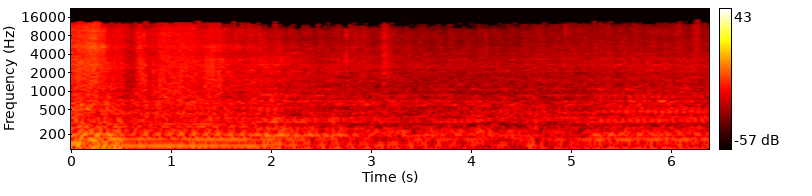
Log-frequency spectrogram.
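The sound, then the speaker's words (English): An oyster fishing boat's engine drones steadily in Tralee Bay, with wind buffeting the microphone and water washing around the hull; no voices, just continuous low rumble out on open water. “obviously we're in the oyster fishery now in Tralee Bay, but then looking outwards towards the Maharees, there's a huge amount of potential out there as well, not just for fishing, but for restoration.”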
